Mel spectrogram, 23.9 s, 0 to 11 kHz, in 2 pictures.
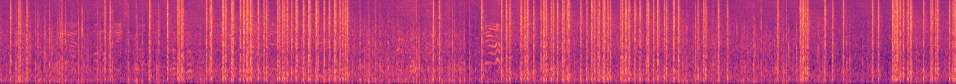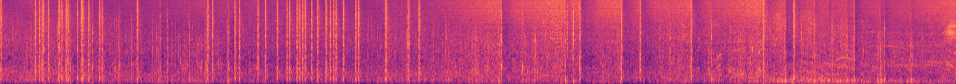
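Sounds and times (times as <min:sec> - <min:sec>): fireworks bangs and crackles: 0:00.0 - 0:23.9.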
